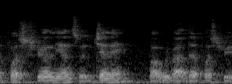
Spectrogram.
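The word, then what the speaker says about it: Djenné: Jen. Yeah, silent D, right? yeah. Yeah, because I used to say It's Jen. named after the town in Mali, but it's got an apostrophe on the end, so Jene, but without the apostrophe, it's just Jen.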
